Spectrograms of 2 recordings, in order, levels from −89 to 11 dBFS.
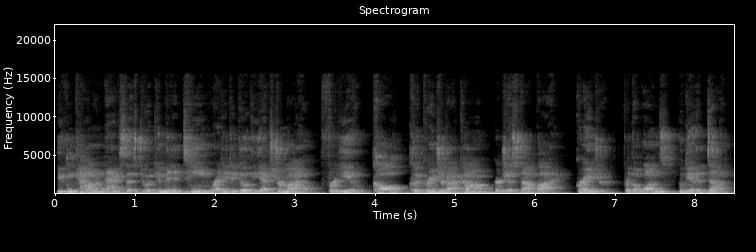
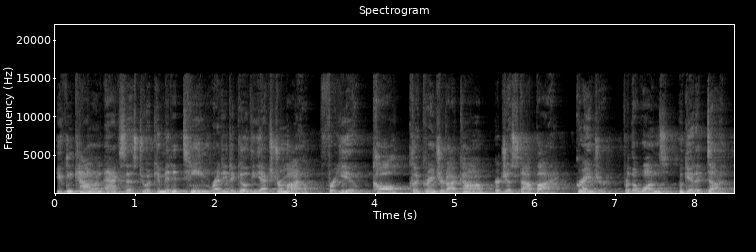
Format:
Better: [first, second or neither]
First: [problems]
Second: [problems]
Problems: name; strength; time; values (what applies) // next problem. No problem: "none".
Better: second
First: room echo; strong; dies away in 0.4 s // off-mic speech; far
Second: room echo; slight; dies away in 0.9 s // off-mic speech; somewhat distant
